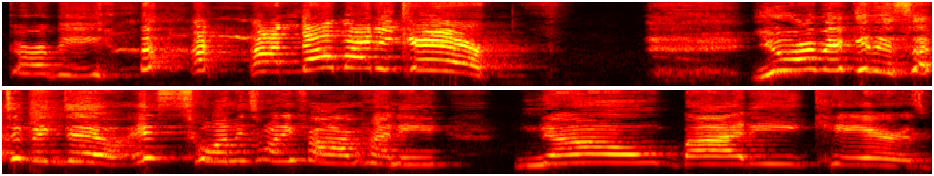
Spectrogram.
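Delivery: high, loud, drawn-out holler; laughing mock scolding. Viewer telling Garvey it's no big deal, mock-exasperated holler. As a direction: holler in amused exasperation, stretching words.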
